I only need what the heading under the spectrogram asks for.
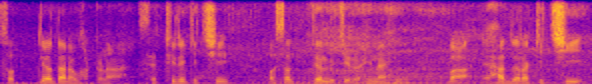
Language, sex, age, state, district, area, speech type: Odia, male, 18-30, Odisha, Balangir, urban, spontaneous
